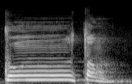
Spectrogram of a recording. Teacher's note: تیسرا نقطہ، نون ساکنہ کی آواز بینی سے خارج ہوگی۔ چوتھا، نون ساکنہ اور اخفا دو حرکت کے برابر میں مقدار میں کھینچا جائے گا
